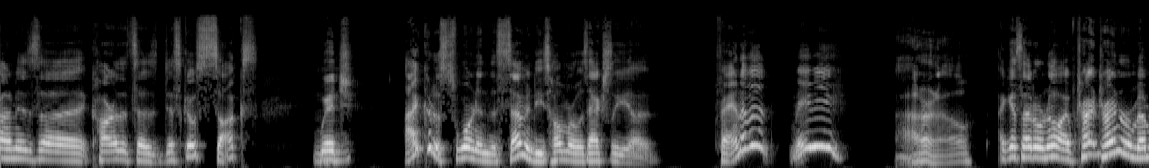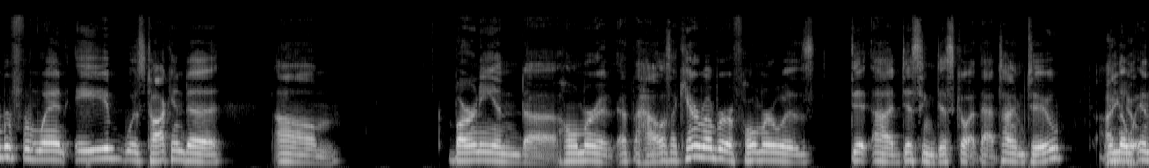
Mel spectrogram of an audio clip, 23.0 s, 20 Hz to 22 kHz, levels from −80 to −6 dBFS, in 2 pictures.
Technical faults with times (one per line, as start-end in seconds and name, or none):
0.00-22.98 overlap-add ripple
